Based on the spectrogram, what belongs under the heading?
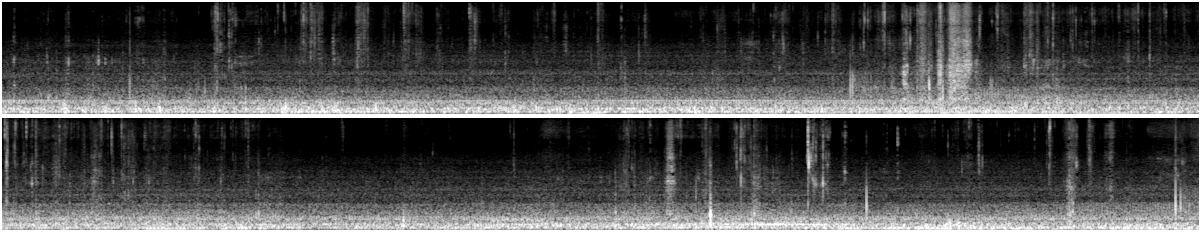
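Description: Close-up mouth sounds of someone biting and chewing pepperoni pizza, with sharper bites about twelve seconds in and again near twenty-four seconds. A steady low hum of the car cabin runs underneath.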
